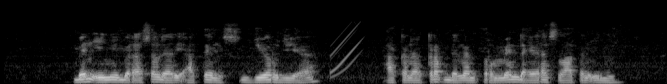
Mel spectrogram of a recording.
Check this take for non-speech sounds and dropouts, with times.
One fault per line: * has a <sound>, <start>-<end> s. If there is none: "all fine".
* has a chirp, 3.3-3.7 s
